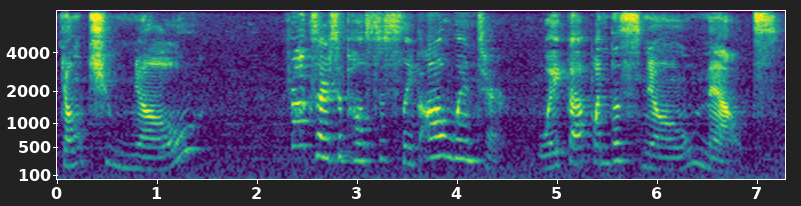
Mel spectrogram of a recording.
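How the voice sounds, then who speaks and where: A woman's voice: fairly high pitch, very animated, takes it slowly, pushed and bright, slight background noise, full character voice, rough recording. A woman voicing a firm mother frog in a children's storybook, chiding and instructive.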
